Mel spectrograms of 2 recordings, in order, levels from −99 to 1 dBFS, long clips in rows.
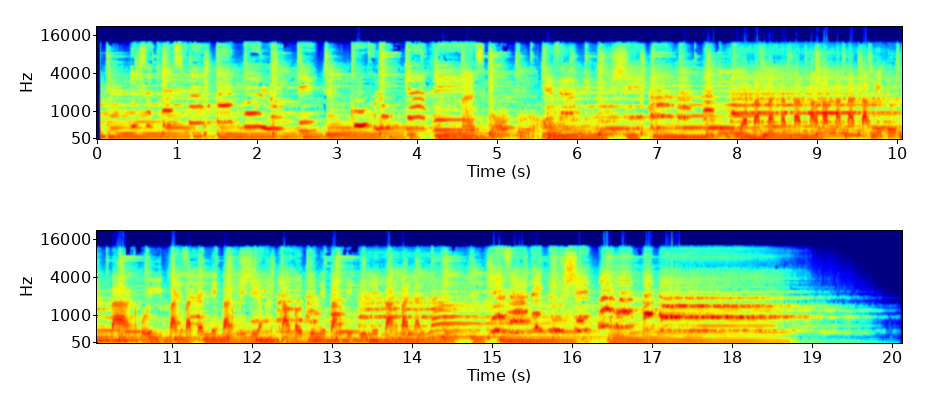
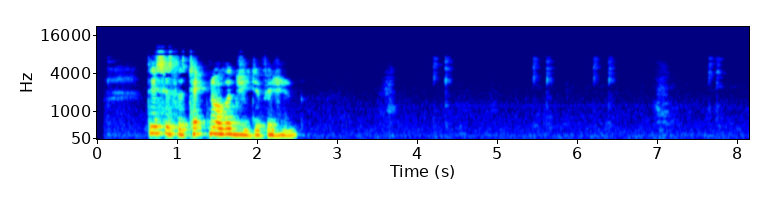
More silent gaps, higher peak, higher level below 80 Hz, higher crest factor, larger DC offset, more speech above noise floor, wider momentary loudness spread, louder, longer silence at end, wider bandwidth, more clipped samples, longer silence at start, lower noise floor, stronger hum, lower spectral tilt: neither; first, 0 dBFS vs -8 dBFS; first, -26 dBFS vs -66 dBFS; second, 12 dB vs 22 dB; neither; second, 37 dB vs 54 dB; second, 7 LU vs 12 LU; first, -12 LUFS vs -24 LUFS; second, 0.85 s vs 5.65 s; first, 13 kHz vs 9.4 kHz; first, 0.1% vs under 0.1%; second, 0.05 s vs 0.65 s; second, -49 dBFS vs -77 dBFS; neither; about the same, -5.5 dB/octave vs -6 dB/octave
